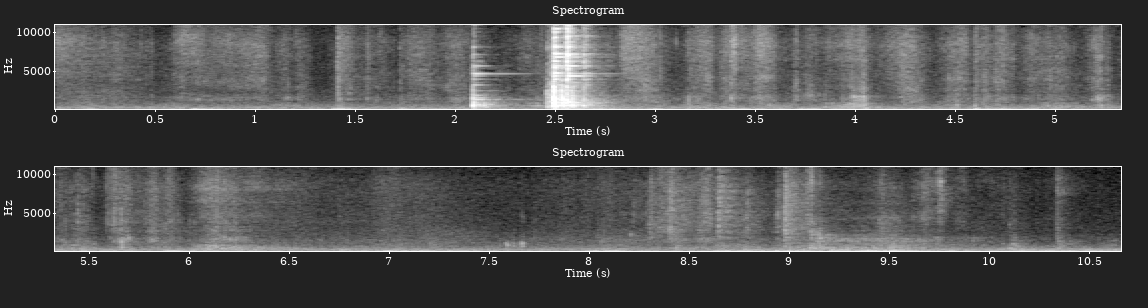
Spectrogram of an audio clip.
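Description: Faint knife-and-board handling sounds as cut-up steak is worked on a wooden cutting board, with a single sharp metallic clink of the knife about two and a half seconds in, the loudest sound.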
